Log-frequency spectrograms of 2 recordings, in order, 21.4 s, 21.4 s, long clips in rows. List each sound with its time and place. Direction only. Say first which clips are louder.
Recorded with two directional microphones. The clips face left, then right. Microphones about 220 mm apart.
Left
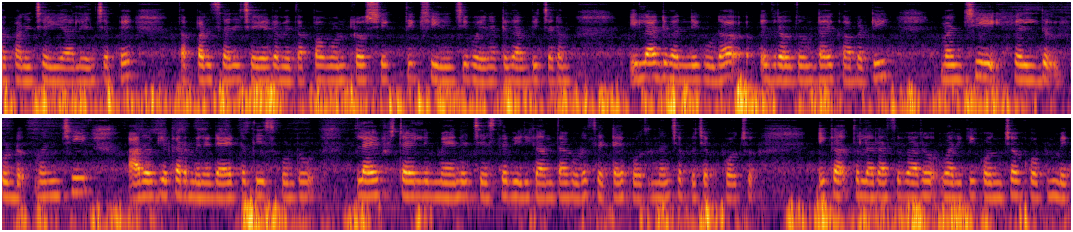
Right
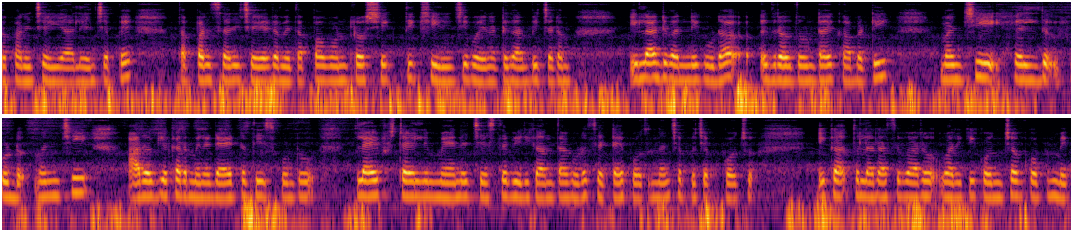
0.1 s a woman's voice: right 4 dB; 15° right (ahead or behind)
18.1 s speech: right 4 dB; 45° right (ahead or behind)
18.8 s a woman's voice: right 4 dB; 15° right (ahead or behind)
